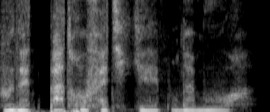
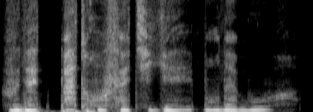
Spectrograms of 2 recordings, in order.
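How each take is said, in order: First: Soft veiled whisper, unvoiced; much softer whispered tenderness; murmured. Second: With a contained smile. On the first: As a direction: breathe it tenderly, a hushed caress. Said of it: "une voix chère, un peu voilée, murmure". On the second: Acted. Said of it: "répéta comme pour elle-même, avec un sourire contenu".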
